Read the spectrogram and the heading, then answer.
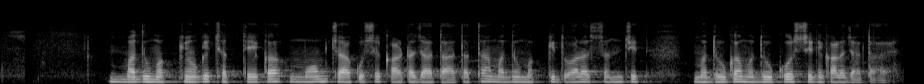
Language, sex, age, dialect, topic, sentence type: Hindi, male, 18-24, Hindustani Malvi Khadi Boli, agriculture, statement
